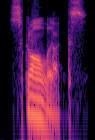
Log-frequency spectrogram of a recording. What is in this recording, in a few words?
"scolex", American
